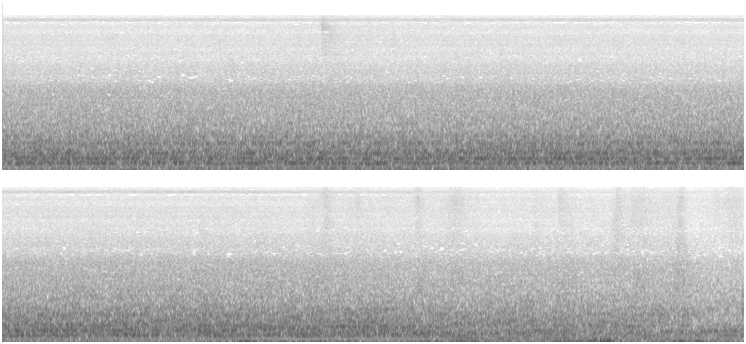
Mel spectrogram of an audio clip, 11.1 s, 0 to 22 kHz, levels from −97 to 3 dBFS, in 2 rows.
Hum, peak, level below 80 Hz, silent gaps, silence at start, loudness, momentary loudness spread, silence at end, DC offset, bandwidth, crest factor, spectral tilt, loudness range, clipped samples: none; -24 dBFS; -50 dBFS; none; 0 s; -40 LUFS; 5 LU; 0 s; under 0.1%; 16 kHz; 14 dB; -7.5 dB/octave; 2 LU; under 0.1%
